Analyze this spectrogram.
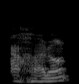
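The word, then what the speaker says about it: אַהֲרֹן: Ahora vamos a leer esta palabra que dice Aarón y Ajarón, Ajarón, y es el nombre que conocemos nosotros, que es muy familiar, que es el nombre Aarón.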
